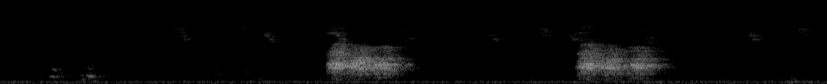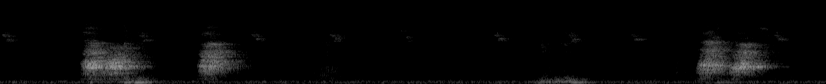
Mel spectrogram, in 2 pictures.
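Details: Siberian Husky mother sleeping with her puppies accidentally kicks one of them; five loud, rough mid-pitched bursts of barking or whining come in bouts a few seconds apart, with faint high thin squeaks between them over a quiet low hum.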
